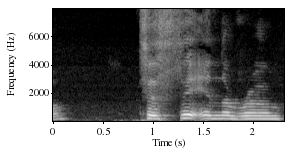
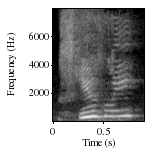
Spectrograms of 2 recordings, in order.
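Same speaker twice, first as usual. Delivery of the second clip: shocked excuse me; incredulous; 11 semitones higher than usual. Real, not acted. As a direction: ask it in disbelief. Incredulous at paying for Dash Pass.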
